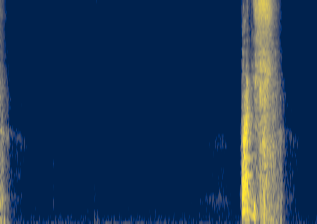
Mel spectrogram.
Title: sneezing hard (this is my favorite video)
